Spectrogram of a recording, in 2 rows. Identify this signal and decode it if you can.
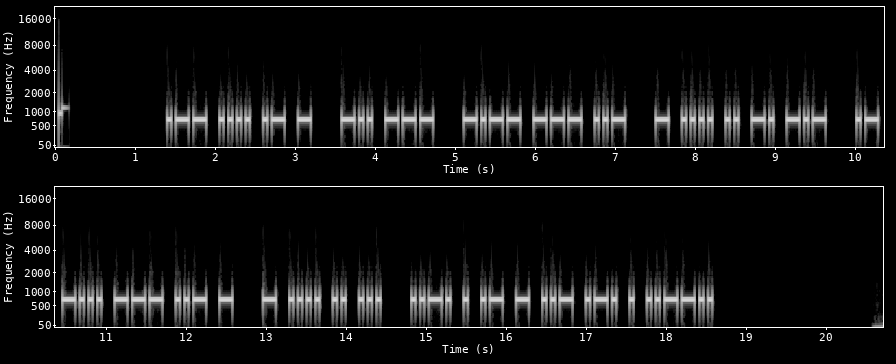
Morse code, heard as a keyed tone, about 22 wpm, 700 Hz. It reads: WHAT DO YOU THINK ABOUT THIS FEATURE?
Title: Sentences from Top 1000 Words - Review Part 5 - 22wpm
